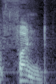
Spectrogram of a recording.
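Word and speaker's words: Pfund: है इसको बोलते हैं फंड सीरीज। कौन सी बोलती है? फंड। अब इसको पी फंड मत बोलना, पी साइलेंट है।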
